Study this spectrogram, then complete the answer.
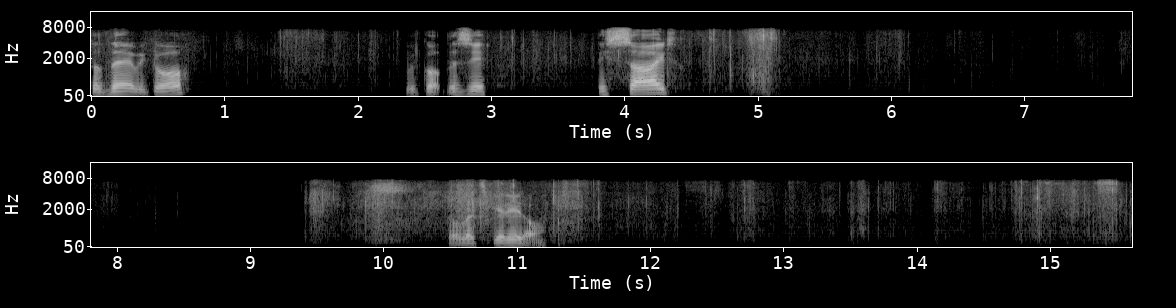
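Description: A tarp rustles and crinkles as it is folded.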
